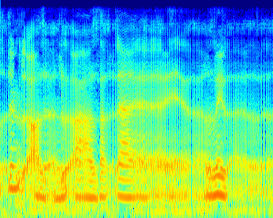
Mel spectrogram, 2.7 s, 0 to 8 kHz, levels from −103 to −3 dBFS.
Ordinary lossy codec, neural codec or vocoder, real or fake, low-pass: Opus, 64 kbps; autoencoder, 22.05 kHz, a latent of 192 numbers a frame, VITS, trained on many speakers; fake; 7.2 kHz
